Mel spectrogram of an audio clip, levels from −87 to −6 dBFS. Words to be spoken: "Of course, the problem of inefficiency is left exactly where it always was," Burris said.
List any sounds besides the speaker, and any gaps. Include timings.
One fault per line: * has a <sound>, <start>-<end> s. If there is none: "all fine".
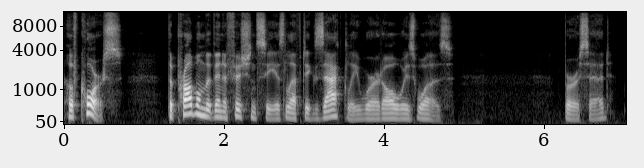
all fine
